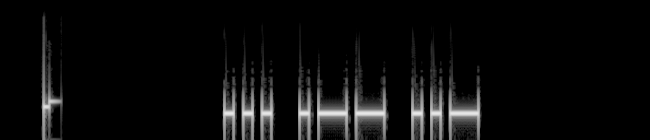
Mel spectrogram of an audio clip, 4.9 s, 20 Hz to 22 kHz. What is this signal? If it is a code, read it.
Morse code, heard as a keyed tone, about 17 wpm, 700 Hz. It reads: SWU
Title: Three Challenging Letter-Number Combinations 17wpm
